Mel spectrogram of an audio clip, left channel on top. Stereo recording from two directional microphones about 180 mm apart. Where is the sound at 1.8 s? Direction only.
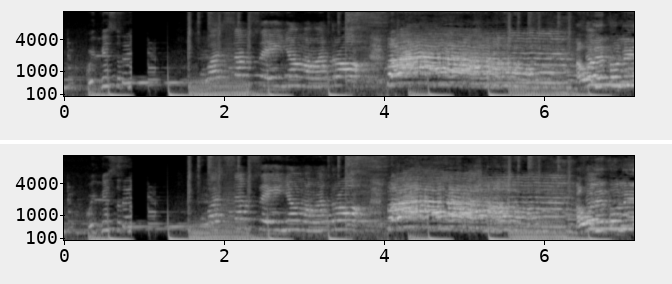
Centre (ahead or behind).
